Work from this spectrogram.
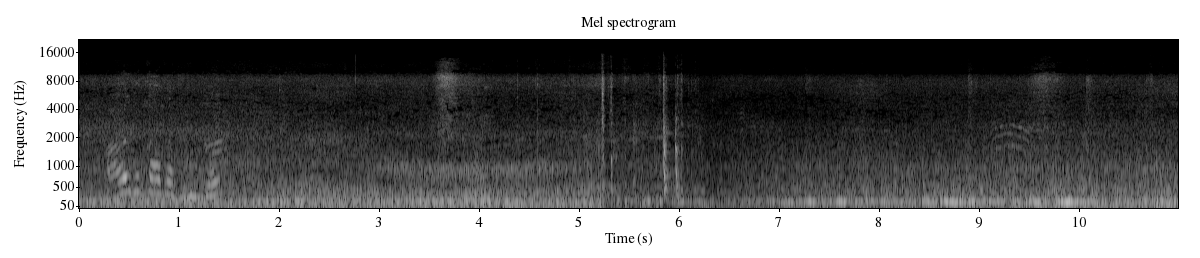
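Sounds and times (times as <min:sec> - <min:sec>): road roller engine running: 0:00.0 - 0:10.9
brief hiss: 0:03.5 - 0:04.0.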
